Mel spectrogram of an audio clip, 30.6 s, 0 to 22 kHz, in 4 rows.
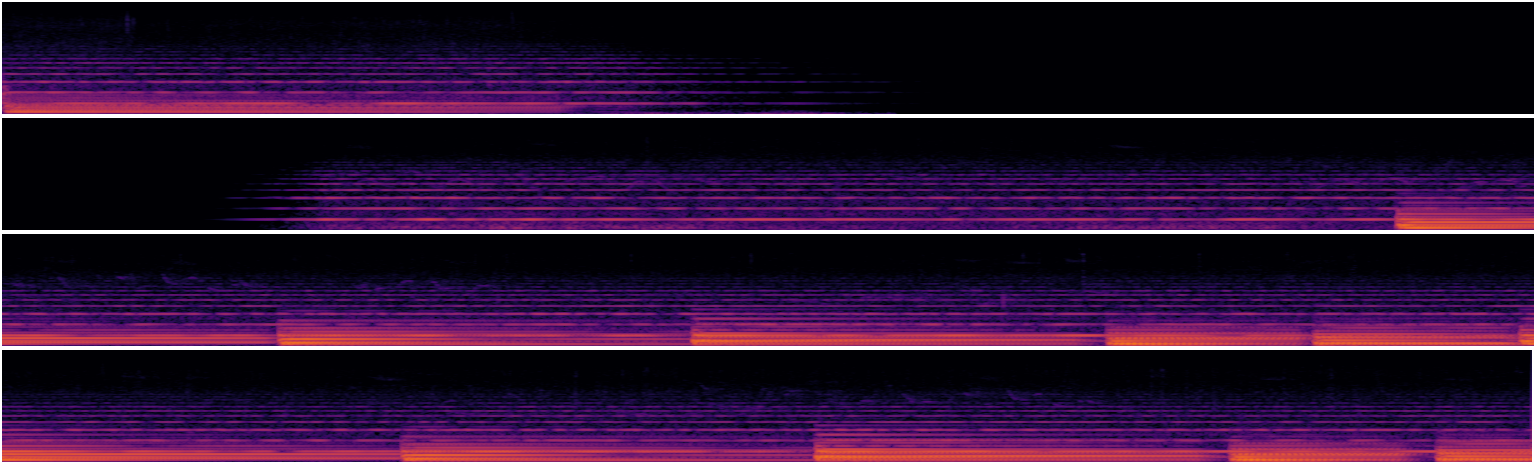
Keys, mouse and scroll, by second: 0.8 scroll up 1, 0.9-2.5 middle drag, 2.5-3.0 scroll up 2, 3.4-9.1 drag, 9.1 scroll up 1, 9.1-10.5 middle drag, 10.5 scroll down 2, 10.8-12.9 middle drag, 12.9-18.6 drag, 18.6-19.2 scroll down 6, 19.2 middle click, 19.6 scroll up 2, 24.7-25.9 drag, 26.3 scroll up 5, 26.3 middle click, 26.9 scroll up 2, 27.2-28.3 scroll down 3, 28.3-29.3 drag, 29.3 middle click, 30.2 scroll up 2, 30.5 middle click.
